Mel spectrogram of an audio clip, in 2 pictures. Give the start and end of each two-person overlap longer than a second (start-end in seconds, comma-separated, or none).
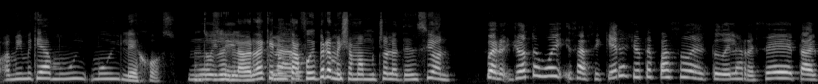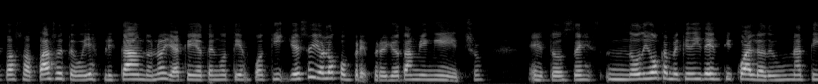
1.9-3.1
